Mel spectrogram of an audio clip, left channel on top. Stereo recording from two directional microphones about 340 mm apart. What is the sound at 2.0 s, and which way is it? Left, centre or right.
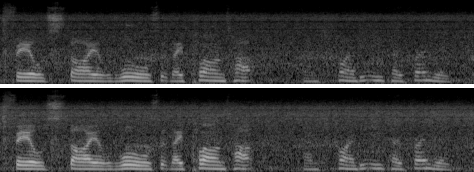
Speech, centre.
